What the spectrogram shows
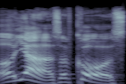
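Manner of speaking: slow, high vampire count drawl. Acting out H. G. Wells answering an interviewer, in a Dracula voice. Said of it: "that sounds like Dracula".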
